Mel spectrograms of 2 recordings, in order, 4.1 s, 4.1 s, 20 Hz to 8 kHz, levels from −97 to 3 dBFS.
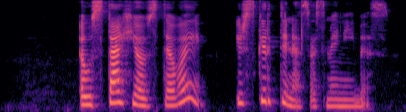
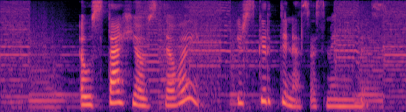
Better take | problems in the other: first | background sound (Electric guitar); 12 dB below the speech

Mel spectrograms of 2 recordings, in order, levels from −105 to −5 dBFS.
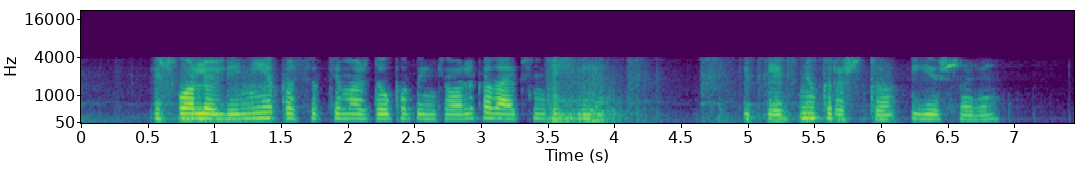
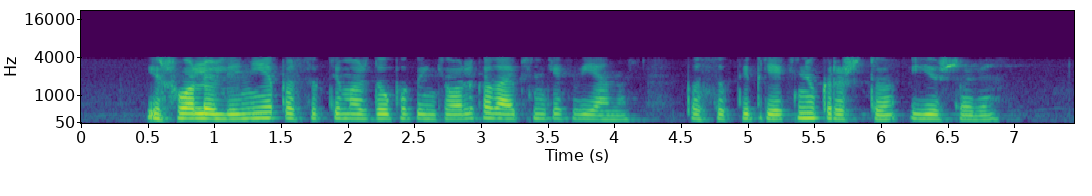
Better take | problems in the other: second | noise reduction (neural mask model RNNoise)

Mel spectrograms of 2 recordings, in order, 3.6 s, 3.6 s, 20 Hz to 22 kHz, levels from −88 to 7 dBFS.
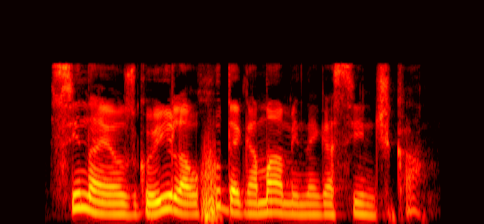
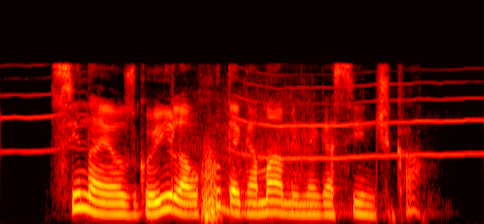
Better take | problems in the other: first | background sound (Motorcycle + Squeak); 17 dB below the speech

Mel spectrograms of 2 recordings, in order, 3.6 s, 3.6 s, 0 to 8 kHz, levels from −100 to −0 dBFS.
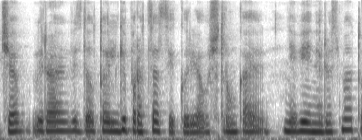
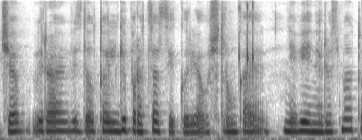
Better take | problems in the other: first | background sound (Finger snapping); 19 dB below the speech

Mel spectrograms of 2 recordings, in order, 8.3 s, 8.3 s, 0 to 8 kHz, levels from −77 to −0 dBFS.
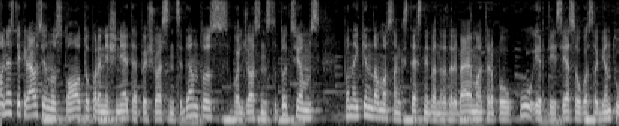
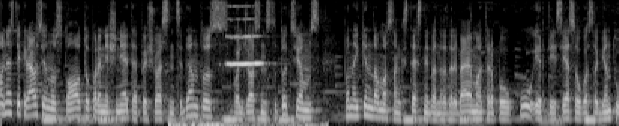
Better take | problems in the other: first | background sound (Squeak / Screech); 2 dB above the speech

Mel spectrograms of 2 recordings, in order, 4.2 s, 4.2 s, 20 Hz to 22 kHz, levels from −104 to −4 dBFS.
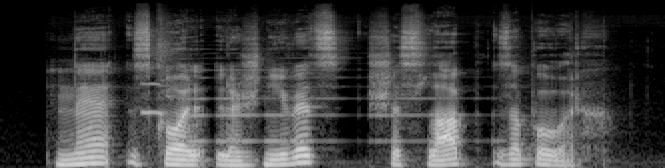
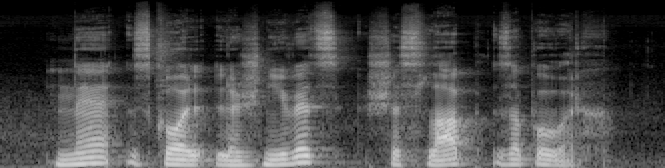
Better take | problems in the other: second | noise reduction (neural mask model RNNoise)

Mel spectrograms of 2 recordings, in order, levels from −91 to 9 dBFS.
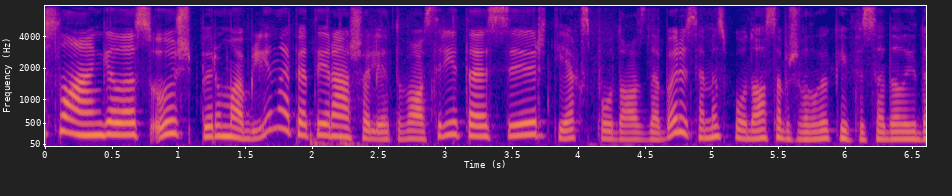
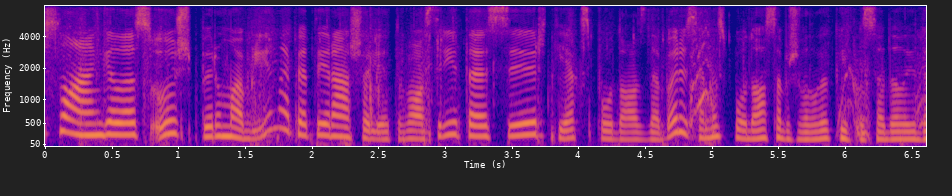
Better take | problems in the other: first | noise reduction (neural mask model RNNoise)

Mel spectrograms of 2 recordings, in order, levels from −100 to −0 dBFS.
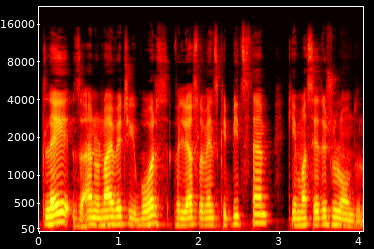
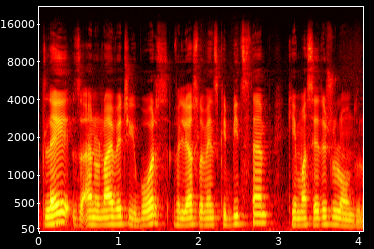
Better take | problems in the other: second | noise reduction (neural mask model DeepFilterNet 3)

